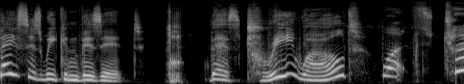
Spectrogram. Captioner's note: oinks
